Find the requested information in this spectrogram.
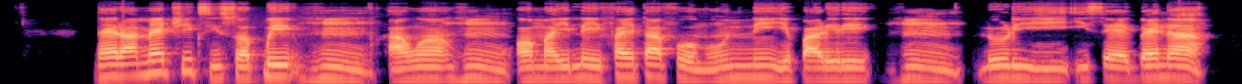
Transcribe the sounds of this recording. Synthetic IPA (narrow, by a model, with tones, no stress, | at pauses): na˧˨˧ɾa˧mɛ˦tɾi˦˨ksi˨˦sɔ˧k͡pe˦hũ˨a˨w̃ɔ̃˧ɦũ˨ɔ˧mã˧i˧le˦i˧fa˦i˦ta˦˨fo˨mũ˨˦n̩˦nĩ˦i˨˦k͡pa˧ɾe˧ɾe˧ | hũ˨lo˨˦ɾi˦˧˦i˧sɛ˦ɛ˧ɡ͡bɛ˦nãː˦˨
